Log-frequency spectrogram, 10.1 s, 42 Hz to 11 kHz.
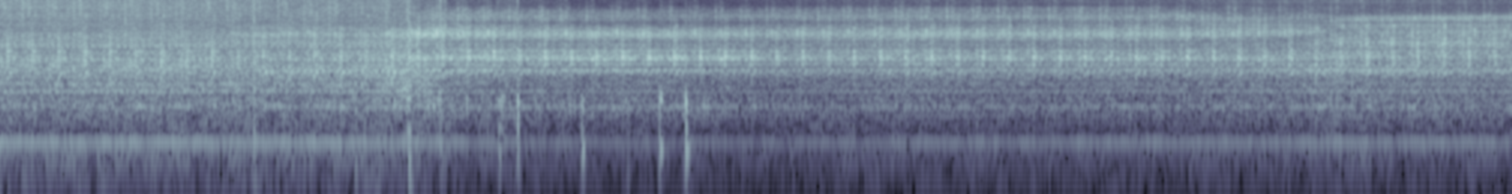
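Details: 2006 Honda Element 2.4L at idle, heard through an electronic stethoscope: regular knocking taps, about three per second, loudest in the block; internal bottom-end knock of unknown cause, oil pan gasket recently changed.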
